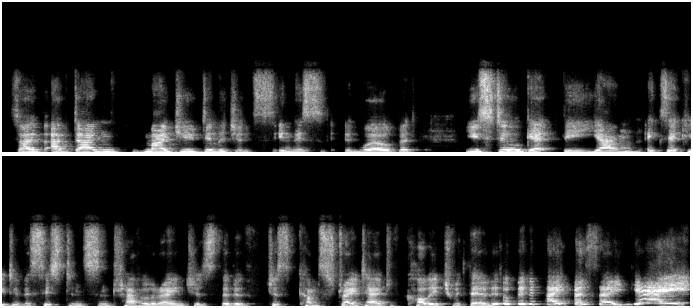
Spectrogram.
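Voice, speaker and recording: A woman speaks at a fairly slow pace in a bright, sharp tone with ordinary pitch variation. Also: medium pitch for a woman. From Northeast England. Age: 60s. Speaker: author. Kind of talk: interview. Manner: halting.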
